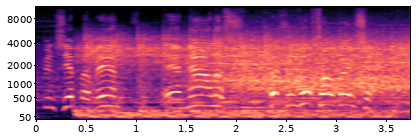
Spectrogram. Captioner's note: upbeat rock music; crowd cheering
